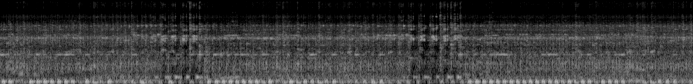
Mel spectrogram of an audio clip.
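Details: Craftsman riding mower, 13.5 hp Briggs & Stratton OHV single, after a carburetor replacement: choppy beat that surges and stumbles in bursts, running rough. Owner suspects fuel mixture adjustment or possibly a blown head gasket.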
